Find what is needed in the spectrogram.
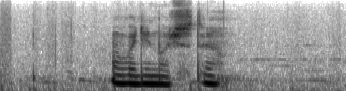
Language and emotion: Russian, neutral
